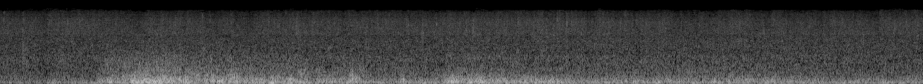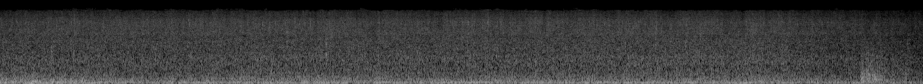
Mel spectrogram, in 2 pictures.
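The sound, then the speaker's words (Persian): Heavy, fast, fine rain pours steadily outside a village house while deep rolls of thunder rumble through, strongest near the start, with a dense hiss of downpour continuing to the end. “با صدای رد جوون روستایی از خواب پرید موجی از شادمانی توی قلب جوون بود از در خونه اومد بیرون داشت بارون می اومد چه بارونی هم بود تند و ریز”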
